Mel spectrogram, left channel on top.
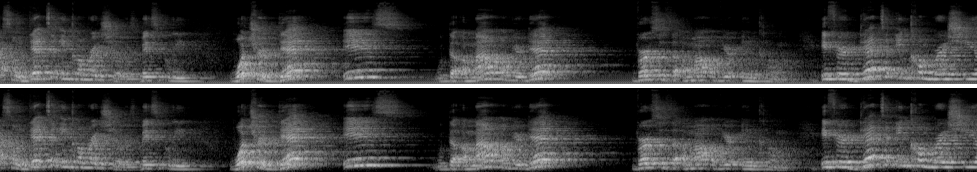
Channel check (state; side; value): noise; left; hum, 20 dB below the sound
